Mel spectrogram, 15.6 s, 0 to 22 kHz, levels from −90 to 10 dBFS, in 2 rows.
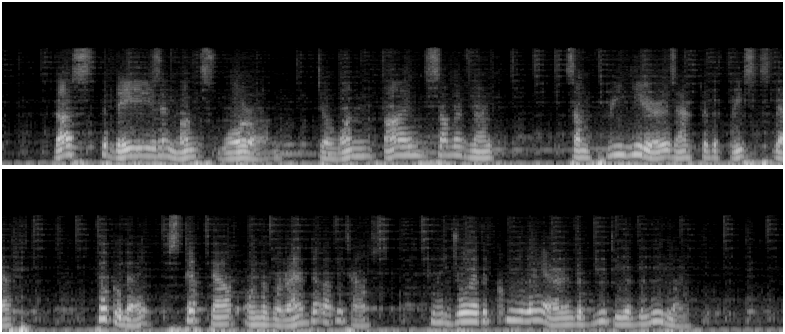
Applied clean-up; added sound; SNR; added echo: neural separator model SepFormer DNS4.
